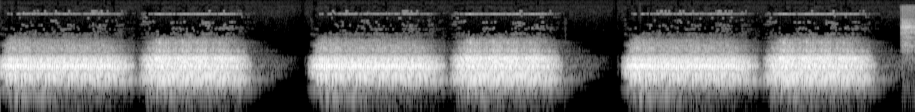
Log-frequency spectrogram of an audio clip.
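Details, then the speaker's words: Normal bronchovesicular breath sounds near the main airways, with inspiration and expiration equal in loudness and duration. "दोस्तों हम बात करते हैं bronze के वैस्कुलर लांस साउंड के बारे में तो ब्रॉन के वैक्यूलर लांक कुछ इस तरीके से सुनाई देता है"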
